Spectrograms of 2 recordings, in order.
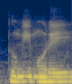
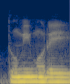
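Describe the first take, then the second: The two takes are said the same way.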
